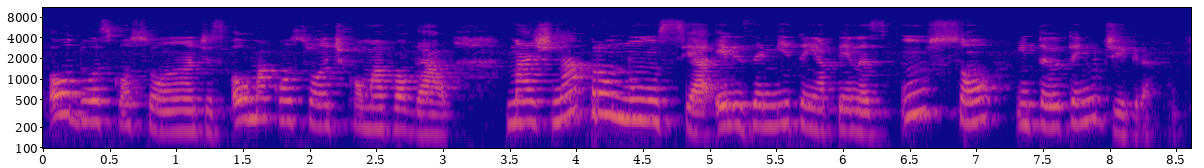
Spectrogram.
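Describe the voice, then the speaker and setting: A female teacher giving a recorded grammar lesson, patiently explaining, checking in with the class and repeating example words slowly. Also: medium pitch, darkish tone. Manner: slows to spell out sounds and repeat example words. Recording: echoey, dull lo-fi sound.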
